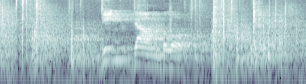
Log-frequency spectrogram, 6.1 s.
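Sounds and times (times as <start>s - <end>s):
clanking of heavy chain being dragged: 0.0s - 2.0s, 3.3s - 6.1s
speech: 2.0s - 4.0s.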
